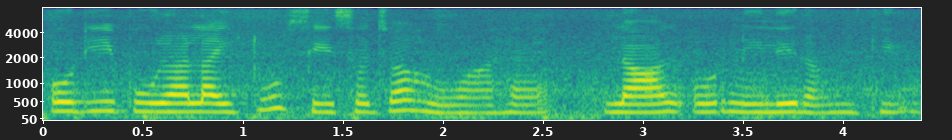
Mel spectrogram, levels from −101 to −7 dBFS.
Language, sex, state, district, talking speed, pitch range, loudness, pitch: Hindi, female, Punjab, Fazilka, 180 wpm, 220-235 Hz, -16 LUFS, 225 Hz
